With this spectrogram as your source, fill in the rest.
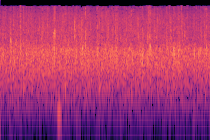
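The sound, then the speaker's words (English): Audience applause at a church service welcoming new sixth graders: dense, even clapping from many hands, sustained at a steady level throughout. “would you help me welcome by applause all of the new sixth graders that are joining us today?”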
